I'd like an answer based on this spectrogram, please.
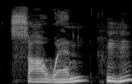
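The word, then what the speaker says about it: Samhain: Halloween, such as the festival of Sawen, uh which is spelled Sam Hayne for anyone who's uh reading this podcast.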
